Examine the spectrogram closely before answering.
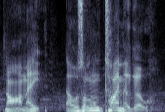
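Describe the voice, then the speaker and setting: A man's voice: mid-range voice, very animated, a little fast, fairly bright tone, faint music behind. A man playing an aging former nature documentary host with a wry, world-weary, conspiratorial manner. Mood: sly. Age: older.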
